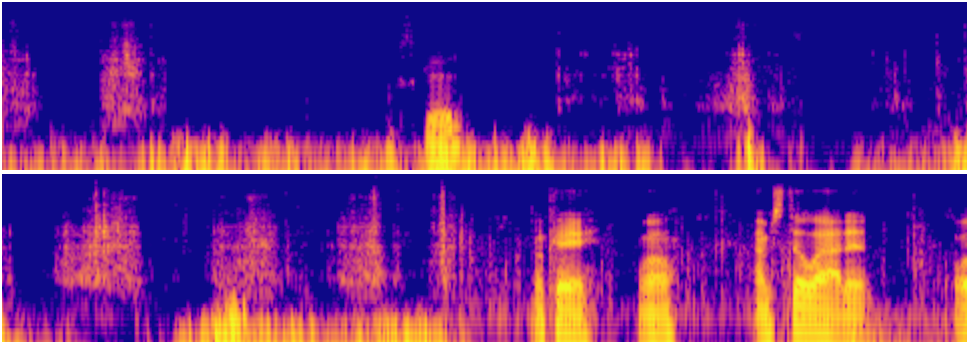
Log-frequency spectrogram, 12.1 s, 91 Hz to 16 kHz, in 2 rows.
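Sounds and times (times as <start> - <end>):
wind rumble on microphone: 0.0 - 6.4, 7.0 - 9.0.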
